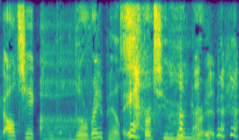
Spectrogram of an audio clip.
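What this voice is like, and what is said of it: Imitates another person's voice. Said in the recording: “You do a great Sean Connery impersonation.”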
